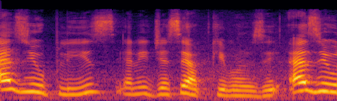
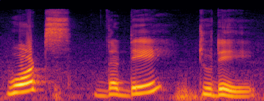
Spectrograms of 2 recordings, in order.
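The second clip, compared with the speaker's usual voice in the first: slow teaching demo; much slower than usual. Shown as a demonstration. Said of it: "इसे कहेंगे".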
